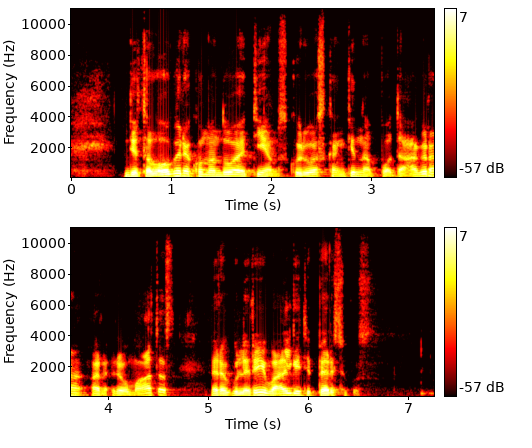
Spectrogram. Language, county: Lithuanian, Kaunas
